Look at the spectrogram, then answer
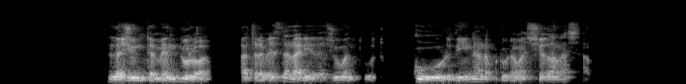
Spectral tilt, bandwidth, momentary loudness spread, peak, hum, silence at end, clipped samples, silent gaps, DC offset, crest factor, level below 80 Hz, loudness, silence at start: -5 dB/octave; 7.4 kHz; 13 LU; -2 dBFS; none; 0.95 s; under 0.1%; 2.14-2.40 s, 3.85-4.13 s; under 0.1%; 18 dB; -60 dBFS; -19 LUFS; 1.1 s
